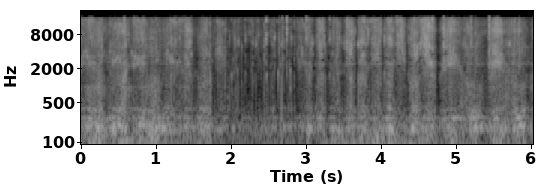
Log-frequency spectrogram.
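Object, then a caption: Metal mesh microphone grille. Both hands cup the bare metal mesh grille of a black microphone with a hollow head, scratching it rapidly with the fingertips and the tops of long nails. The result is a dense, uneven stream of low, boomy rustling and scraping that sits mostly in the bass, with only faint brighter scratch texture on top.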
